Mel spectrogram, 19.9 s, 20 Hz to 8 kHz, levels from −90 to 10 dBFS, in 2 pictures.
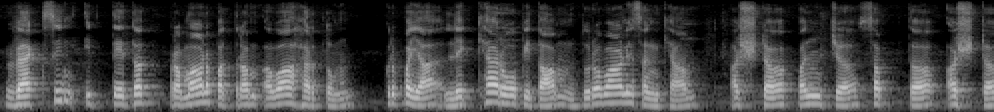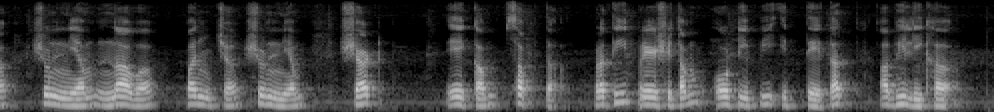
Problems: none marked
